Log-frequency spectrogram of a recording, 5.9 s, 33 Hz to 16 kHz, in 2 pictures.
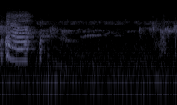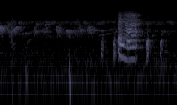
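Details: Red junglefowl crowing in the wild, 17 March 2020, while a hen is used as a lure: a brief rising-falling crow opens, a second crow comes about five seconds later, and faint chirps fill the gap.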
